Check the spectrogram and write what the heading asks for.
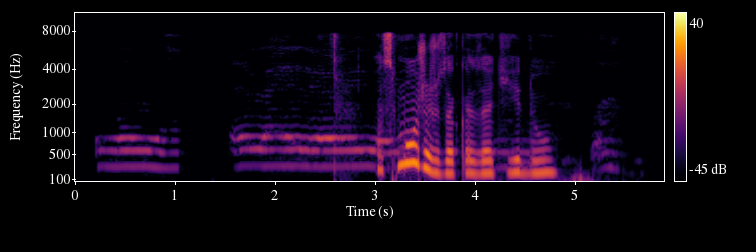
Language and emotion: Russian, sad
